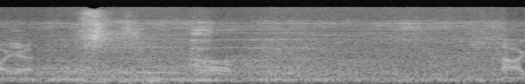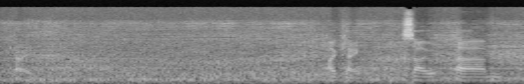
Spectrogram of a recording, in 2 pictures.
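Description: A jet airliner's engines hum steadily as it taxis.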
